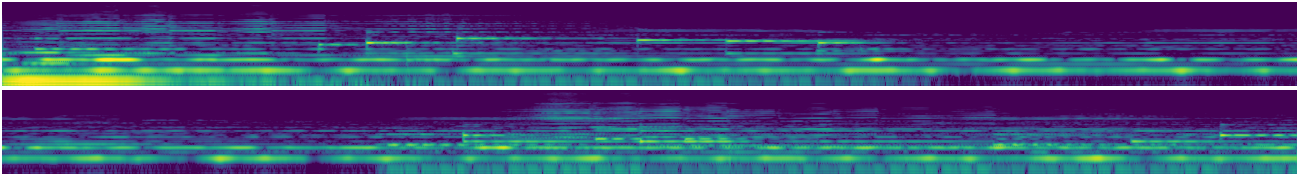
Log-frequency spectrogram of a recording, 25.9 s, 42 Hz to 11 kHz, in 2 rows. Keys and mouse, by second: 4.7 g, 14.6 click, 14.9 Tab, 15.6 Tab, 16.1 Tab, 16.6 1, 18.7 click, 19.2 g, 21.7 click, 22.1 g, 24.2 click, 24.3 g.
